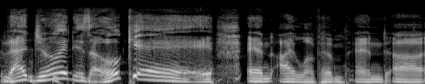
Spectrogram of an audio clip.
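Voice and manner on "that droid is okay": toy-like voice with the word okay drawn out. Imitating a talking plushie's voice box: Babu Frik voice. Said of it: "Babu Frik plushie that has a voice box".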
